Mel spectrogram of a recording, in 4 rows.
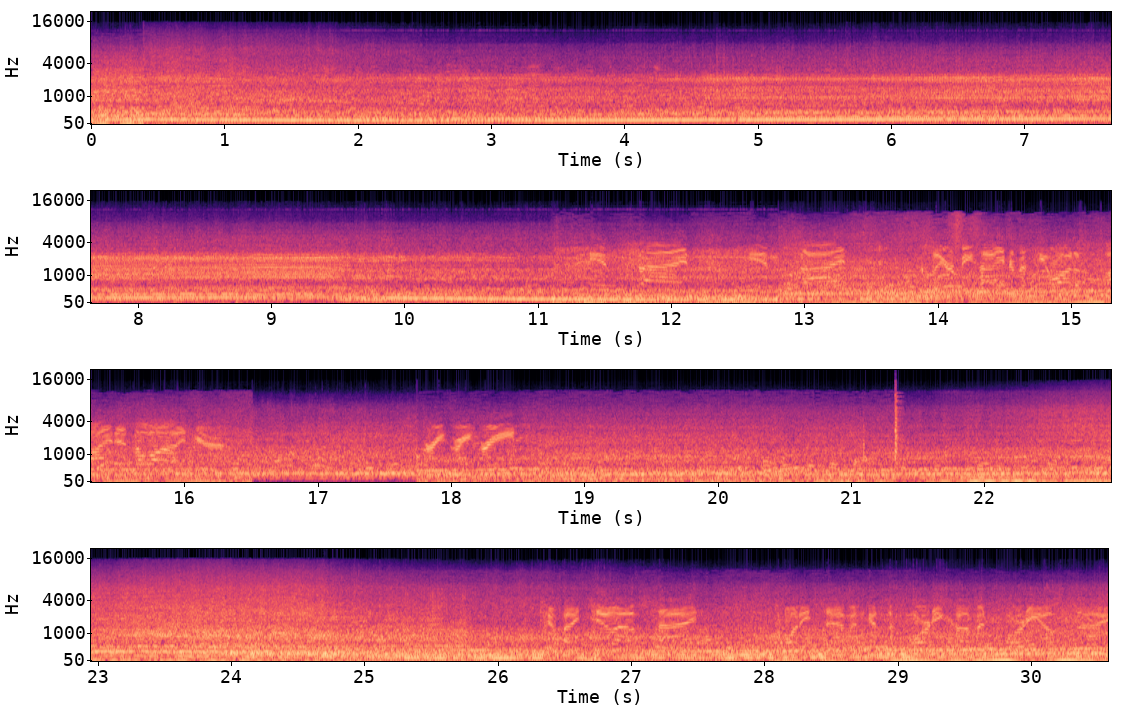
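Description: An SK Modified's carbureted V8 race engine heard from on board, its pitch rising and falling through the corners for the first ten seconds or so. After that comes trackside sound of the modifieds racing past, swelling about two-thirds of the way through, with voices over it.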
